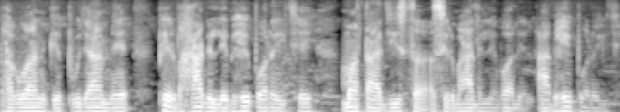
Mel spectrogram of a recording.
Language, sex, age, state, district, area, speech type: Maithili, female, 30-45, Bihar, Muzaffarpur, urban, spontaneous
